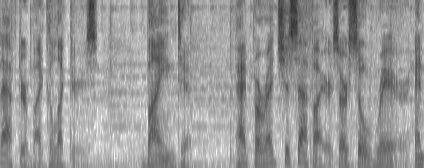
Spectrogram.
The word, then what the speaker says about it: Padparadscha: Padparadscha, pronounced Padpa Raja, sapphires are extremely rare and are found primarily in Sri Lanka as well as Tanzania and Madagascar.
